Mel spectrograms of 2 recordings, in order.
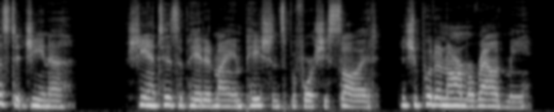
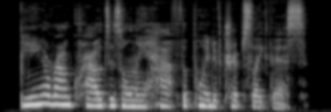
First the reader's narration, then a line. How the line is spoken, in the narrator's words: Gina explained in a whisper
